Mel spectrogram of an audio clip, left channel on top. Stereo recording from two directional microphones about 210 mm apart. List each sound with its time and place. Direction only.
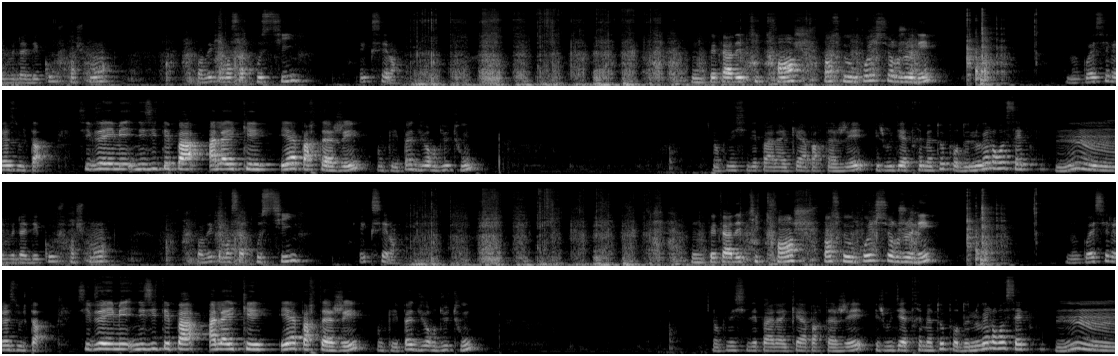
0.1 s speech: 55° right (ahead or behind)
2.2 s speech: 55° right (ahead or behind)
4.7 s sawing: 15° right (ahead or behind)
6.9 s speech: 50° right (ahead or behind)
10.3 s speech: 50° right (ahead or behind)
18.2 s speech: 40° right (ahead or behind)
